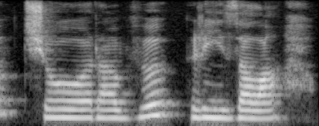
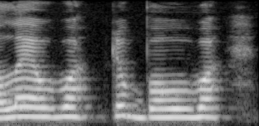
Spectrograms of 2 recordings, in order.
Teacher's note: в близький до голосного у проте він не утворює склад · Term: у нескладовий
